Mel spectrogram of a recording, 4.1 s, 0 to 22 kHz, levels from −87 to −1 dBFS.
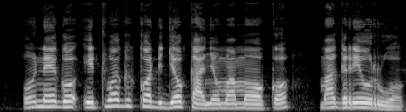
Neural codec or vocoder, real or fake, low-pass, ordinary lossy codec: vocoder, 44.1 kHz, 128 mel bands every 512 samples, BigVGAN v2; fake; 19.8 kHz; none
